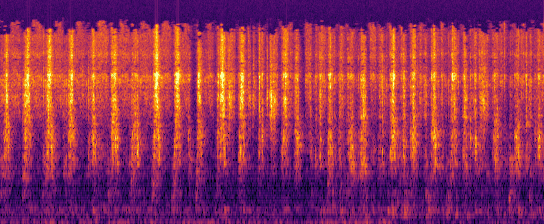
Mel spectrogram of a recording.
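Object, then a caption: Wax-coated scratch art card scratched with a wooden stylus. A wooden stylus scratches the mane into a flat black scratch art card of wax-coated paper. It makes a quiet, rapid series of short, dry, bright scraping strokes, about four per second in an uneven rhythm, with little low end.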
